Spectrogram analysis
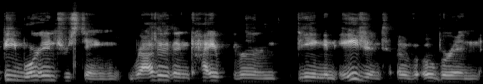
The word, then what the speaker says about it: Qyburn: it wouldn't it be more interesting rather than kai burn being an agent of Oberyn and Duran and qyburn is spelled q y b u r n no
